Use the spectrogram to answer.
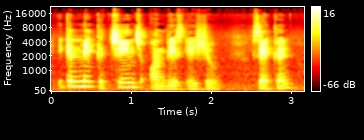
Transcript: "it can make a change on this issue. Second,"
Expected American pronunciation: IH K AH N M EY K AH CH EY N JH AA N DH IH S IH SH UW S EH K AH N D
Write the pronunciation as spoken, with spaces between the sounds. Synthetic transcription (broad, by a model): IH K AH N M EY K AH CH EY N JH AA N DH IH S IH SH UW S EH K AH N D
